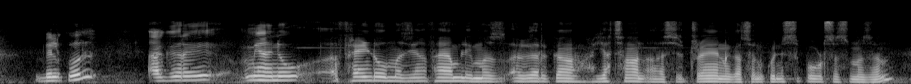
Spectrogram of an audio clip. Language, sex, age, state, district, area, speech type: Kashmiri, male, 18-30, Jammu and Kashmir, Budgam, rural, spontaneous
